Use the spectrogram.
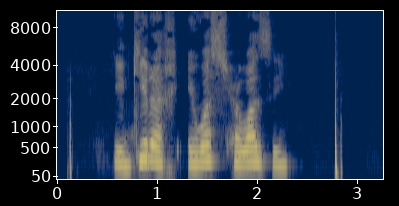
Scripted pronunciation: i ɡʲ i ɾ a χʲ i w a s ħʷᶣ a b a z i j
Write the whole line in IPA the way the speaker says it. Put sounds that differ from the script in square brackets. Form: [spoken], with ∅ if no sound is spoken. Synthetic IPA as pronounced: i ɡʲ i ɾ a χʲ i w a s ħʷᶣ a [w] a z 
